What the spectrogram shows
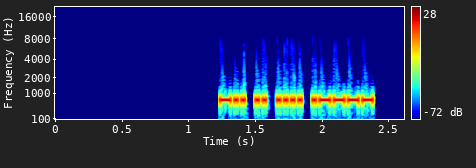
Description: Morse code, heard as a keyed tone, about 46 wpm, 700 Hz. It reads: DIH1
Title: Four Challenging Letter-Number Combinations 45wpm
